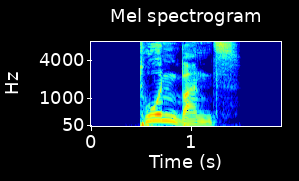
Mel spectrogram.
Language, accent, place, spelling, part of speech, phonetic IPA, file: German, Germany, Berlin, Tonbands, noun, [ˈtoːnˌbant͡s], De-Tonbands.ogg
- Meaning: genitive singular of Tonband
